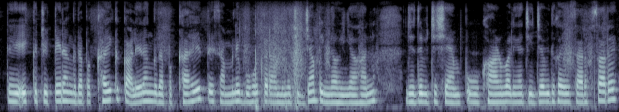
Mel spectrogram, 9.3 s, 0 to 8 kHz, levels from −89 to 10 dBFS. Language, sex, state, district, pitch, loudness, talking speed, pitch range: Punjabi, female, Punjab, Fazilka, 185 Hz, -15 LUFS, 200 wpm, 175-200 Hz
